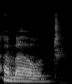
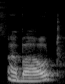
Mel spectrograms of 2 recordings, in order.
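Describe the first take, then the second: First: "About" said low and soft with a falling end, no jerk; a quiet, smooth "About" with no push; soft about demo. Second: "about" said smoothly, no sharp push on the vowel; about without a jerk. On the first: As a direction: let "About" fall away gently. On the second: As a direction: glide through "about" gently, no jerk. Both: Shown as a demonstration. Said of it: "about को उतने झटके के साथ हम नहीं बोलेंगे".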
